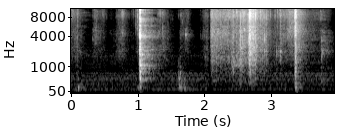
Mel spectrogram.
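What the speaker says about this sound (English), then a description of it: "I'm going to just give that a good mix now." A tangy mixture for a sea bass dish gets stirred in a bowl, with a few distinct clinks and knocks of a utensil, then a stretch of soft scraping and swishing, close and moderate in level.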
